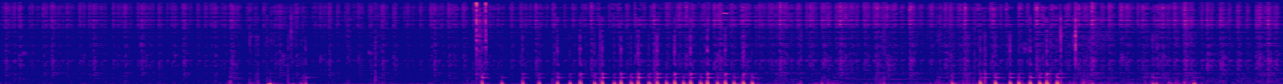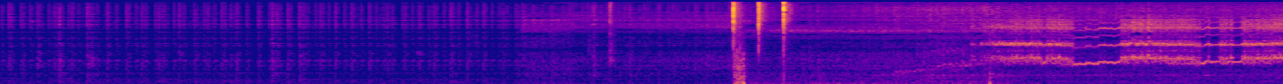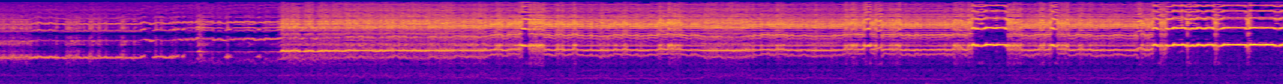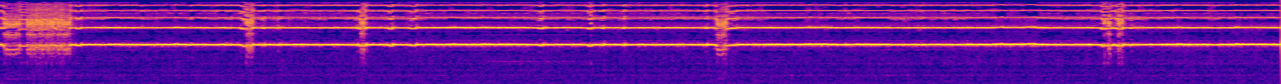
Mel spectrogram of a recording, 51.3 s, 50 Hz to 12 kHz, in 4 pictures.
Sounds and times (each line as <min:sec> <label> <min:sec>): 0:00.0 boiling 0:51.3
0:17.8 steam 0:51.3
0:18.4 crackling 0:35.0
0:20.1 whistle 0:51.3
